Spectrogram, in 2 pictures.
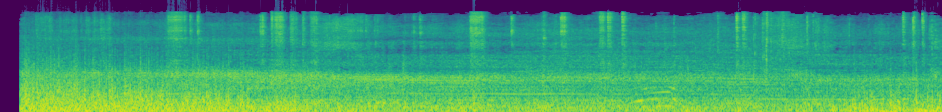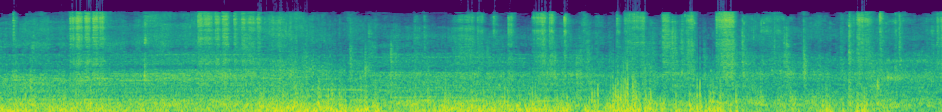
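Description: Column of military vehicles driving past, a loud continuous rumble with scattered sharp knocks.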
